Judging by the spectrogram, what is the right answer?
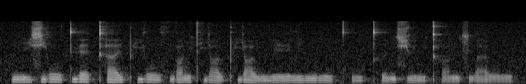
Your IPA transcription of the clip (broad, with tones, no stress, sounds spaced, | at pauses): n̪ i˨˦ ɕ j o˥˨ ʊ̯ t̪ ɥ ɛ˥˨ kʰ a˦ ɪ̯ pʰ j o˥˨ ʊ̯ x w ɑ˥˨ ŋ t̪ʰ j ɑ˨˩ ʊ̯ pʰ j ɑ˥˨ ʊ̯ n̪ w e˨˦ ɪ̯ l i˨˦ ŋ l u˨˩ kʰ u˨˦ kʰ ə˨˦ n ɕ y˥˨ n kʰ ɑ˨˦ ŋ s w ä˨˦ o˨˩ ʊ̯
